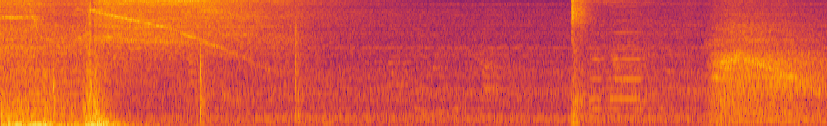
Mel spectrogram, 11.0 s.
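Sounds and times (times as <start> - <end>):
electric train motor whine: 0.0 - 4.5.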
